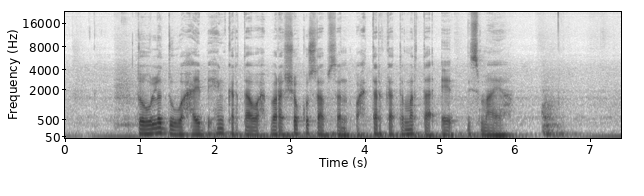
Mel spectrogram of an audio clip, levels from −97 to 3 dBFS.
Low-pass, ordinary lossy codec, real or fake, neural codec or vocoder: none; none; real; none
